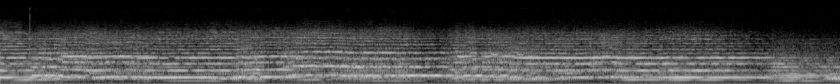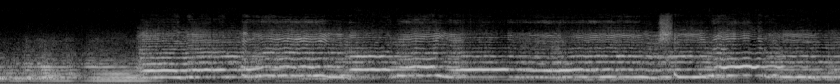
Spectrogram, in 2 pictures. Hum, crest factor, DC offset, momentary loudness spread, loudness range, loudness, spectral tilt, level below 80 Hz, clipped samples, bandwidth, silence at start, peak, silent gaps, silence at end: none; 10 dB; 0.6%; 5 LU; 3 LU; -20 LUFS; -5 dB/octave; -60 dBFS; under 0.1%; 15 kHz; 0 s; -10 dBFS; none; 0 s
